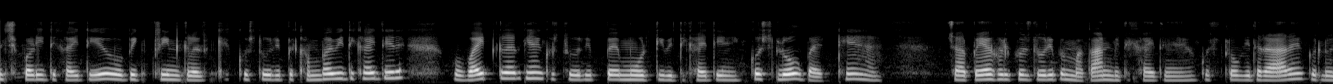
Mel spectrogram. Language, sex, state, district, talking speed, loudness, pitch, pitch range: Hindi, female, Uttar Pradesh, Jalaun, 245 wpm, -18 LUFS, 225 Hz, 205-270 Hz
